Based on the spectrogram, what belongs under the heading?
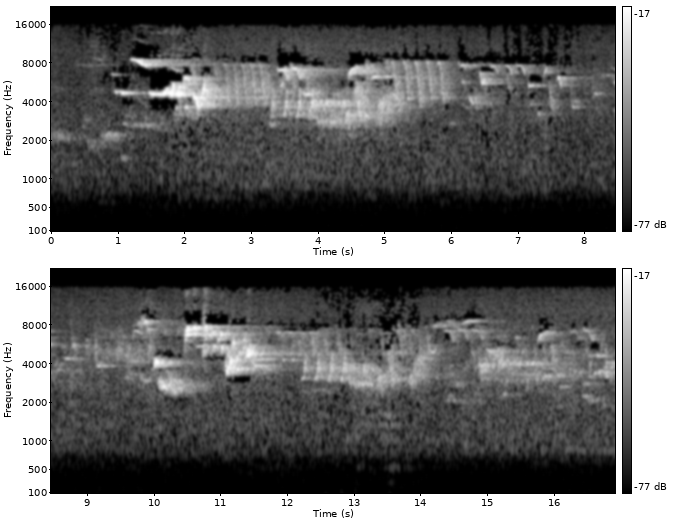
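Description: Birds singing in phrases of rapid, high trills and chirps, starting about a second in.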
